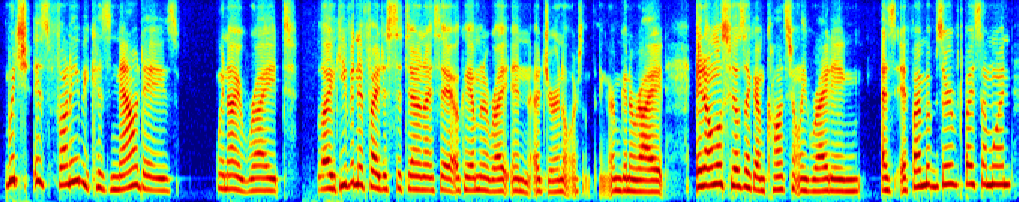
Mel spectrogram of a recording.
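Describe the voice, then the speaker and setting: A woman's voice: mid-range voice, expressive, normal speed, no room sound. A young woman co-hosting a podcast, chatting casually and wryly with a friend. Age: young adult. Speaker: podcast co-host. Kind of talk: casual chat between friends.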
